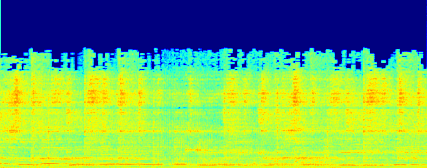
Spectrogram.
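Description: Live electronic rock music played loud over a PA, with a man singing a gliding melody into a microphone and a deep bass note held in the middle.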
